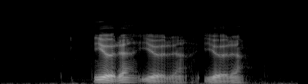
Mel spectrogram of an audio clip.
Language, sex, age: Norwegian, male, 38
